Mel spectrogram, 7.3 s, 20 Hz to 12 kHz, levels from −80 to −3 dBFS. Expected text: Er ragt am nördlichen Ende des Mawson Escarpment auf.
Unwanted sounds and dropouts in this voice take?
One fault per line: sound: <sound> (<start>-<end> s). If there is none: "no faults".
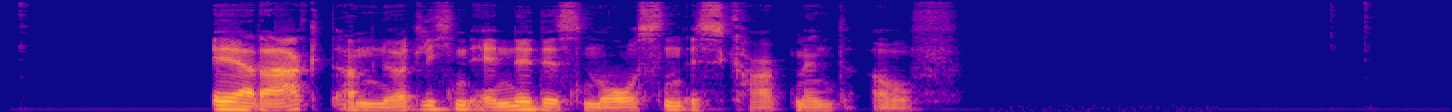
no faults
